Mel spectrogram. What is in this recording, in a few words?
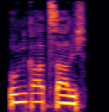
"ungradzahlig", German; adjectives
